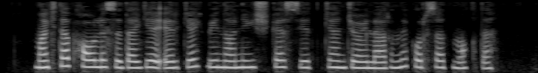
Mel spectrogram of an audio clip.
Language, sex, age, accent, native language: Uzbek, female, 18-24, Qashqadaryo, Uzbek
